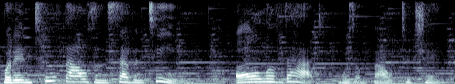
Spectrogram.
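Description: A woman's voice: on the high side, sing-song, measured pace, over music. A woman reading scripted narration as the narrator of a radio retrospective.

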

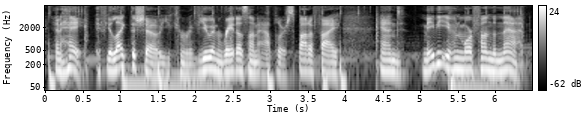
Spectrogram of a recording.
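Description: A man's voice: mid-range voice, expressive, moderate pace, a bit bright, faint music behind. A man, hosting a radio show and reading scripted announcements. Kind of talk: scripted show sign-off and credits.

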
